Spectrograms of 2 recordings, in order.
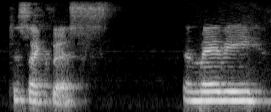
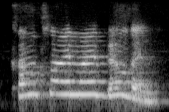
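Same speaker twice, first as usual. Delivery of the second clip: high playful call to passers-by; mock hollering; 8 semitones higher than usual. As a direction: call out high like a cheerful building. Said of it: "hollering at people".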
